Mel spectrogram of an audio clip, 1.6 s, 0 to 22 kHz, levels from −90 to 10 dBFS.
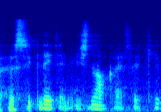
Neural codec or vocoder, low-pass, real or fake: codec, 16 kHz in and 24 kHz out, 0.6 kbps, FocalCodec, streaming, 4096 codes; 10.8 kHz; fake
